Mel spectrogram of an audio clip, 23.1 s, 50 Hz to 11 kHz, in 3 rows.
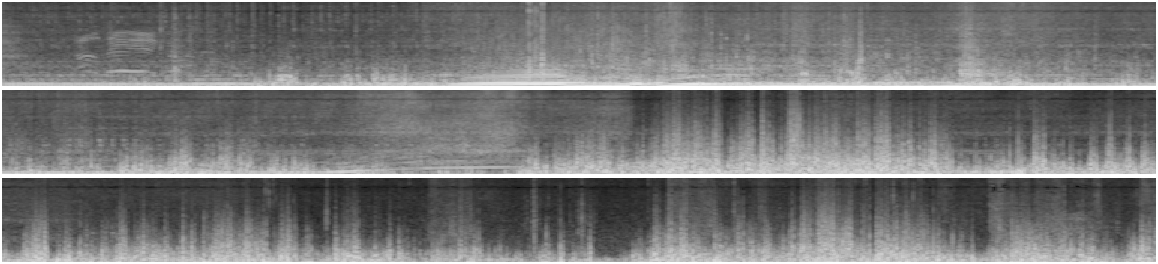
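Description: A 4x4's engine running and revving under load while the wheels try to find grip in deep snow, the revs climbing at about ten seconds. After that a rough, crackling noise takes over as the vehicle churns forward along the snowy rut.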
